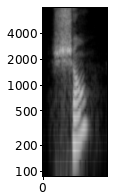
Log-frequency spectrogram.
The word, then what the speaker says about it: chant: Second one, chant, spelled C-H-A-N-T, means song, or like the act of singing. In this word, the letters C and H together are also pronounced sh. The letters A-M together, en. The letters A-N together are pronounced en, and the final consonant T is silent.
